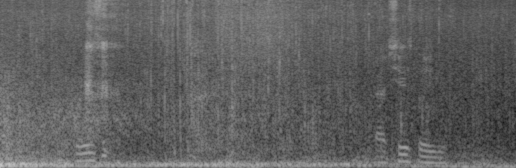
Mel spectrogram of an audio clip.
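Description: A young woman speaks calmly and close.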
